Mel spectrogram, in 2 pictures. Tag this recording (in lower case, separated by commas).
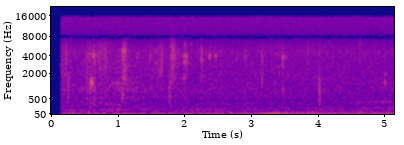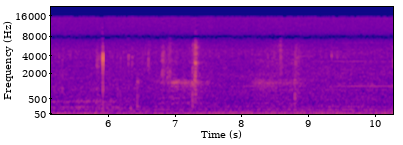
inside a small room, silence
